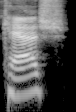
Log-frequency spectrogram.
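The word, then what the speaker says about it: cache: Um, it's kind Look, I also I know it's pronounced cash.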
